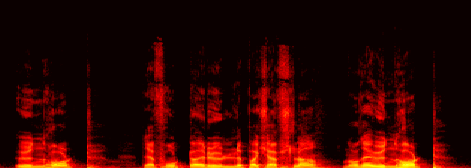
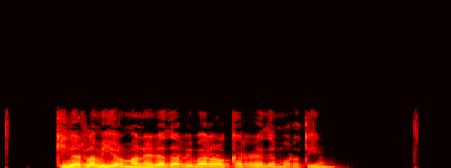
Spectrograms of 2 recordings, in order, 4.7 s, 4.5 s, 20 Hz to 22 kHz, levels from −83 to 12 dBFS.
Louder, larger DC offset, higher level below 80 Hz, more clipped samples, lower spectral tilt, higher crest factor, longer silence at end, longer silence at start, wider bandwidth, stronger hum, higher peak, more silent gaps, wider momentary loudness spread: second, -19 LUFS vs -16 LUFS; neither; first, -38 dBFS vs -56 dBFS; neither; about the same, -7 dB/octave vs -8 dB/octave; about the same, 20 dB vs 16 dB; second, 0.3 s vs 1.15 s; second, 0.15 s vs 0.55 s; first, 15.5 kHz vs 8 kHz; neither; about the same, 0 dBFS vs -2 dBFS; neither; first, 15 LU vs 12 LU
